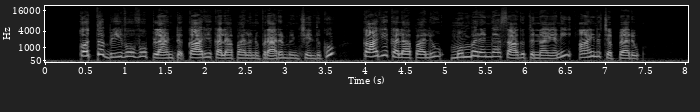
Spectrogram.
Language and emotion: Telugu, neutral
